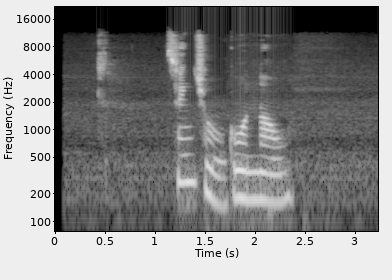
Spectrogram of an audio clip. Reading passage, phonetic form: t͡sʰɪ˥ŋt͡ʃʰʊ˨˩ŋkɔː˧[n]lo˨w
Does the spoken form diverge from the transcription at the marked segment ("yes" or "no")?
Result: no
